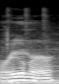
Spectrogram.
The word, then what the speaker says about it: RMR: So actually, we're gonna go ahead and play some Rumor real quick. That's how you pronounce RMR's name.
